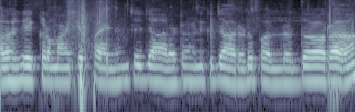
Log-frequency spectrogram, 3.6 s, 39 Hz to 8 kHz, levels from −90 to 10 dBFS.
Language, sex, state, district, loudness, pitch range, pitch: Telugu, female, Andhra Pradesh, Krishna, -16 LUFS, 165-175 Hz, 170 Hz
